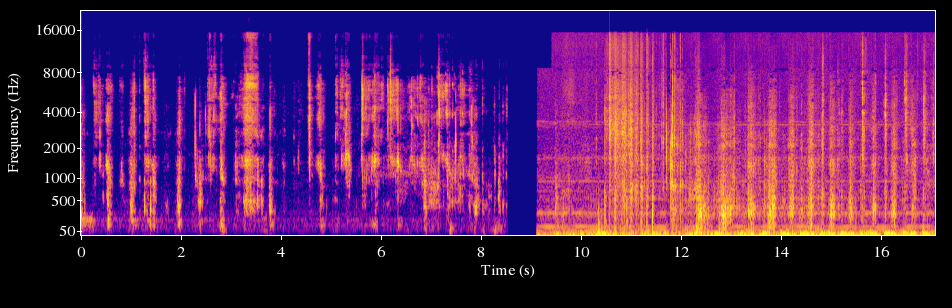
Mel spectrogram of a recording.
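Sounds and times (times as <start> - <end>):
chewing crunchy ice: 0.0 - 8.6, 10.5 - 17.0.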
